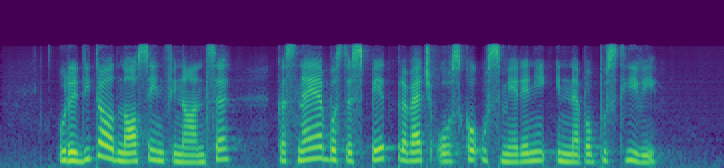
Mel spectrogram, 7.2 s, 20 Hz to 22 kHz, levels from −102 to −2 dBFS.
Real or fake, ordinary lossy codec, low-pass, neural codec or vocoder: fake; none; 7.2 kHz; codec, 16 kHz, 1 kbps, X-Codec, HuBERT features, trained on LibriSpeech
